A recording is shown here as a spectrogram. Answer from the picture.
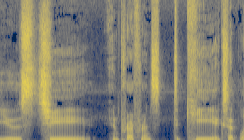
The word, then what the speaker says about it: ki: But the same character in Japanese is pronounced ki, with a hard K sound, just like English.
